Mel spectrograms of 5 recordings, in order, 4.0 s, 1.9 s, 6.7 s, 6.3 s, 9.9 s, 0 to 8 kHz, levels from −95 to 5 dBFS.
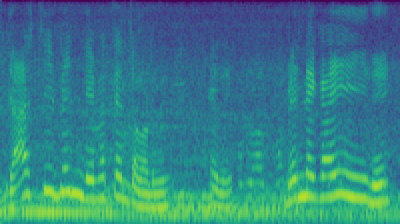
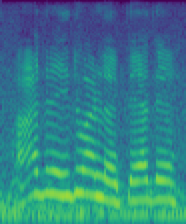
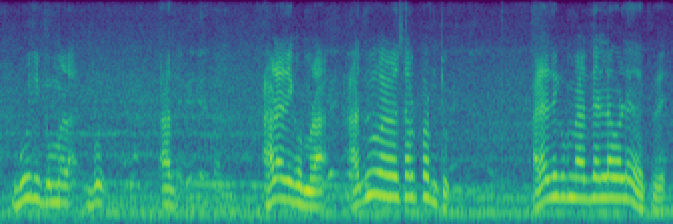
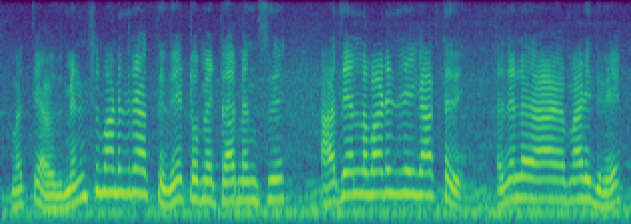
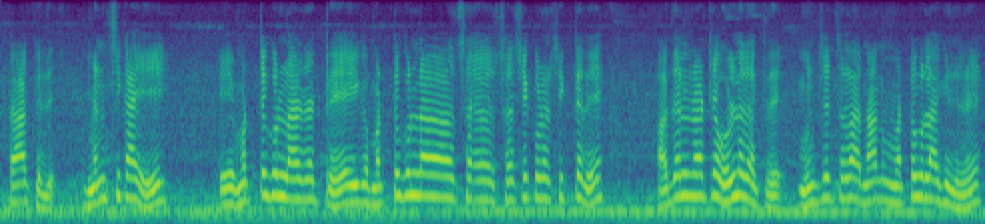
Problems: background sounds at intervals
